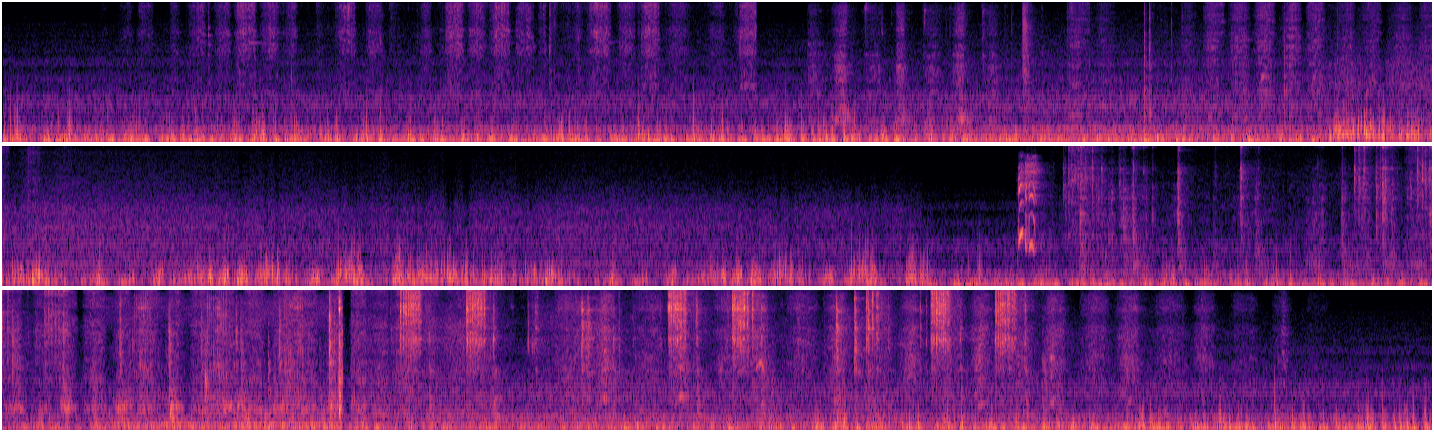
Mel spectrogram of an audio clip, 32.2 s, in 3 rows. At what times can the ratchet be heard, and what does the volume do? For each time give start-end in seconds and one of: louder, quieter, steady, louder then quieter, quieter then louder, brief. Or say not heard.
18.6-29.3 louder.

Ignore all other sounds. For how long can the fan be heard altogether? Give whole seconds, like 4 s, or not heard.
32 s.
